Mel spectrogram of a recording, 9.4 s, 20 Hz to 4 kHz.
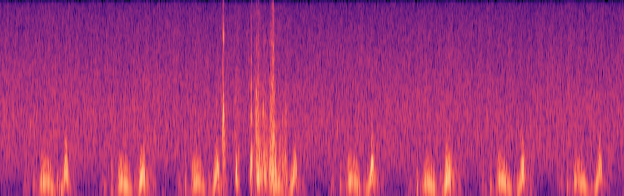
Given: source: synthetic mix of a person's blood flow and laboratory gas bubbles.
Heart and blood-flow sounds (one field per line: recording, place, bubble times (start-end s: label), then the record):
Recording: Doppler ultrasound of blood flow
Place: precordium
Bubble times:
3.31-3.41 s: bubbles
3.51-3.61 s: bubbles
3.74-4.32 s: bubbles
From the record:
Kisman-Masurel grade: 213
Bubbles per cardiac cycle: several, 3 to 8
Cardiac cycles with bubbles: 1 to 10%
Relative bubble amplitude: loud (0.450 to 0.775)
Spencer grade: 1 (occasional bubble signal discernible with the cardiac motion signal, with majority of cardiac periods free of bubbles)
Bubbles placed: only in the low amplitude regions of the cardiac cycle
